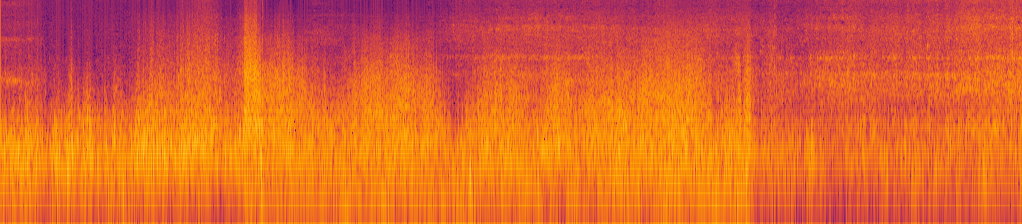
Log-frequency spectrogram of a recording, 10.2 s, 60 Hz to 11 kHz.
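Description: Land Rover Defender 90's 300Tdi diesel engine running at low revs as the truck crawls over a tilted, rocky rut, mixed with wind buffeting the microphone. The sound eases off about three-quarters of the way through.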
